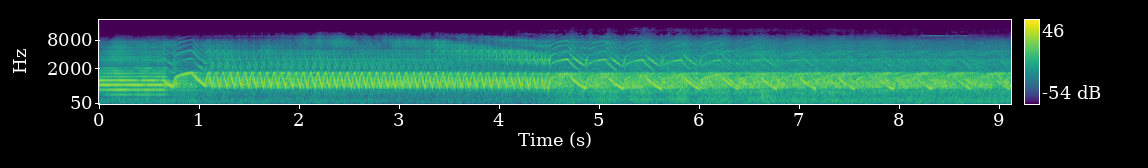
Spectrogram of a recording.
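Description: An ambulance siren wails loudly close by, switching from a rapid yelp to a slower wail.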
